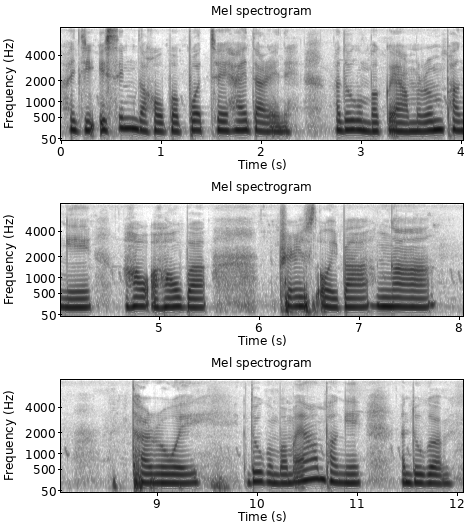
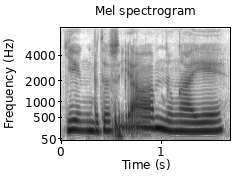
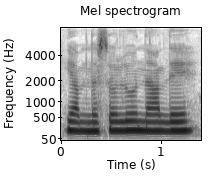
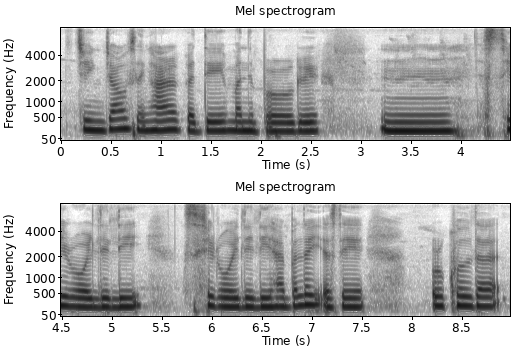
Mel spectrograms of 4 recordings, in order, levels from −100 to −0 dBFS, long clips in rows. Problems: background sounds at intervals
